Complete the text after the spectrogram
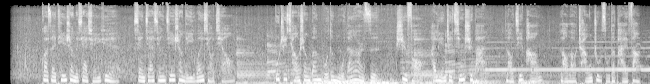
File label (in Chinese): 男 公益广告 霜降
